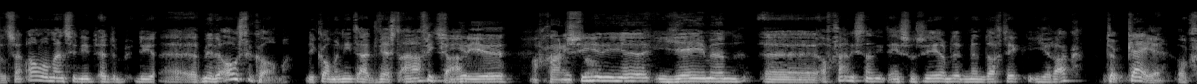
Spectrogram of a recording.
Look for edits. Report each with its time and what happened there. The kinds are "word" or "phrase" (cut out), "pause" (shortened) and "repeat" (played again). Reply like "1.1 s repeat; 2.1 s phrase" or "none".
1.5 s word; 10.9 s pause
